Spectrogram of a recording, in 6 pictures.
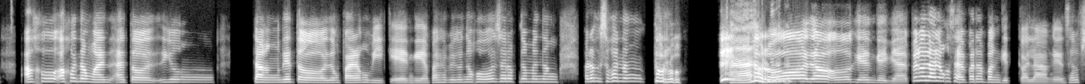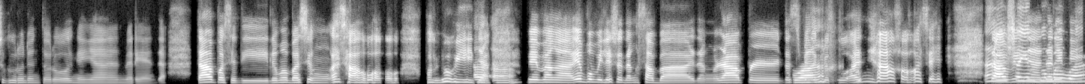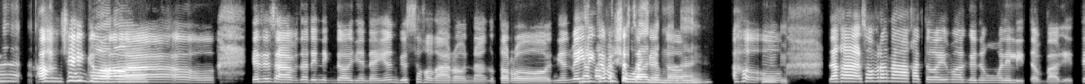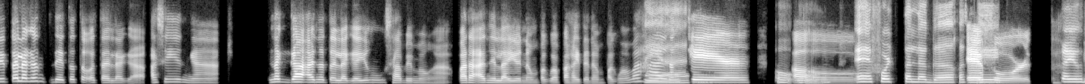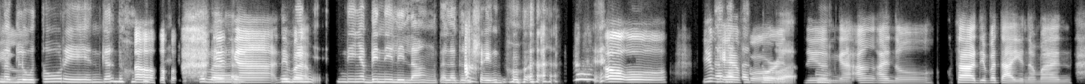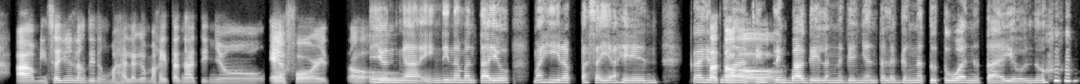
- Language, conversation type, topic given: Filipino, unstructured, Ano ang maliliit na bagay na nagpapasaya sa’yo sa isang relasyon?
- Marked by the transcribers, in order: laughing while speaking: "turo"; laugh; laughing while speaking: "asawa ko. Pag-uwi niya"; laughing while speaking: "Wow"; laughing while speaking: "niya ako. Kasi"; laughing while speaking: "siya yung gumawa"; laughing while speaking: "mahilig naman siya sa ganon. Oo"; laughing while speaking: "ganun"; laughing while speaking: "Oo"; laugh; laughing while speaking: "gumawa"; laugh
